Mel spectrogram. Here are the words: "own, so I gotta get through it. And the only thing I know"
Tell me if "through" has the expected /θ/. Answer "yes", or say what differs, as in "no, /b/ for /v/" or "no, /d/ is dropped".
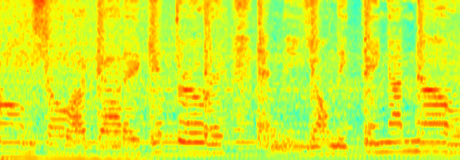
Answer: yes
